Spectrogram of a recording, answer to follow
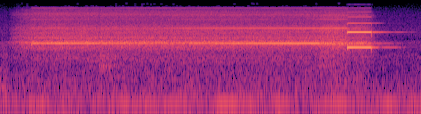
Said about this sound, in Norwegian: Da skal jeg blåse, og da vil jeg høre en pipelyd.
